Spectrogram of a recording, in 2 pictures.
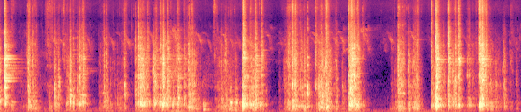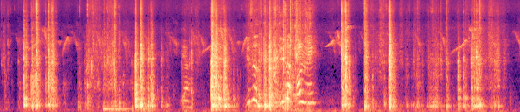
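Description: Metal dishes and cups clinking and clattering as they are stacked into a metal cooking pot (sufuria), with a woman talking over it.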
